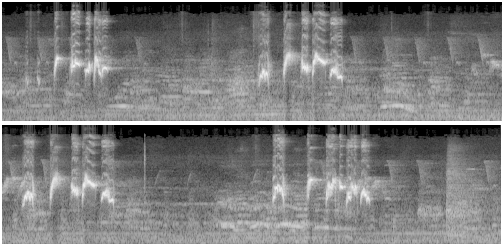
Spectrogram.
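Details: Caged red-whiskered bulbul singing its morning song with wild-type double notes, used to train other caged birds: loud bursts of rich, warbling whistled phrases roughly every two to three seconds, with quieter background chirps between.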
